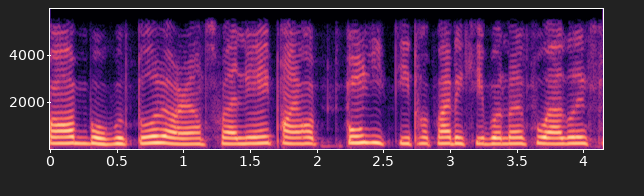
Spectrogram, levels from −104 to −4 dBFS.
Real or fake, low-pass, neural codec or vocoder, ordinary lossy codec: fake; 5.4 kHz; autoencoder, 44.1 kHz, a latent of 192 numbers a frame, MeloTTS; none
